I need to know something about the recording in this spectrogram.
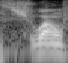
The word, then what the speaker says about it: João: So, and it's not Yayo, it's not Ayo, which was one of the suggestions. It's not Joe. It's not Joe either, and I do apologize.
